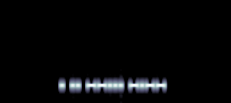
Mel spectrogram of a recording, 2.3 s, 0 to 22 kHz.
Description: Morse code, heard as a keyed tone, about 41 wpm, 700 Hz. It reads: EI7Y
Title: DXCC-100 Call Signs - 4 Characters - Repeated 2x - 45wpm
